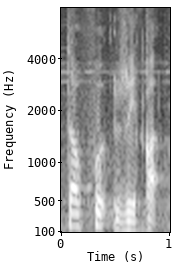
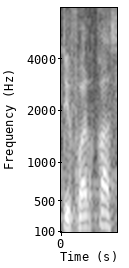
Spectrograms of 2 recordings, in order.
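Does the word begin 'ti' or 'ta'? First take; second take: ta; ti. First: It begins with ta and ends with -rika. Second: It begins with ti and ends with -rka. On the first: The speaker calls it right. "सही शब्द है तफरिका" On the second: The speaker calls it wrong. "तिफरका सही शब्द नहीं है"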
